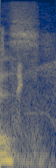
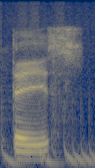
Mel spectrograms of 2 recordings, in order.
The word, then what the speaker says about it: Deus: It's Demon I don't Deus. Days. Okay. it is it is days. Days works too.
